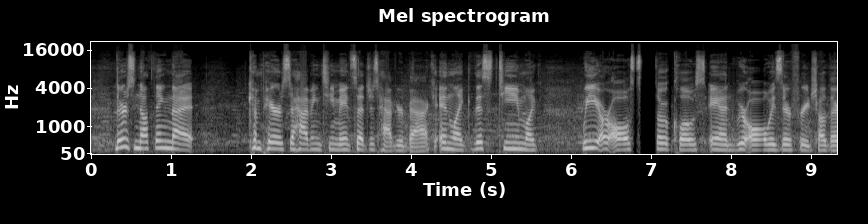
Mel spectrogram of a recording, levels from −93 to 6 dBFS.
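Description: Between 6.59 and 7.28 s the audio drags and stutters through five short gaps, the longest about 53 ms, each bridged by a held continuation of the preceding sound, filling roughly a quarter of that span. These repeated stalls (stutter) come from packets arriving late or too slowly, so the jitter buffer kept running dry while nothing was lost. There are also two call audio freezes. From 6.86 to 7.09 s the last sound is held and fades into about 160 ms of silence before resuming, and from 8.29 to 8.43 s a shorter hold of about 111 ms carries straight through without going quiet. Both likely come from packets held up in transit, emptying the buffer, so the audio picks up where it stopped and the gap adds delay without losing any material.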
